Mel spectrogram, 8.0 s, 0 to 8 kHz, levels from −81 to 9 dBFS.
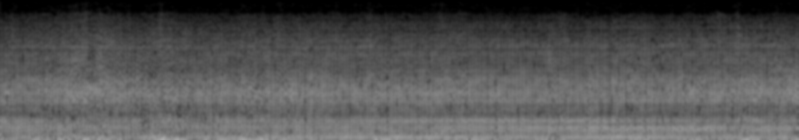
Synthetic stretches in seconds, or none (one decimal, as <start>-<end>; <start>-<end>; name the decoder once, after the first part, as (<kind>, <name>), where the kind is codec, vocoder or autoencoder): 0.0-8.0 (vocoder, WaveNeXt)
